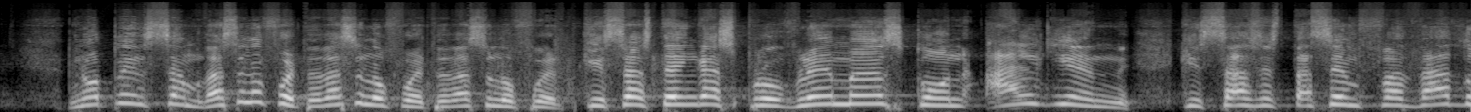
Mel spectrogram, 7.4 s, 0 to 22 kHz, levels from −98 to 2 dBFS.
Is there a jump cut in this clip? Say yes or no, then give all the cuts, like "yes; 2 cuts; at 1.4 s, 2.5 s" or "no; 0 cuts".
yes; 1 cut; at 2.9 s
